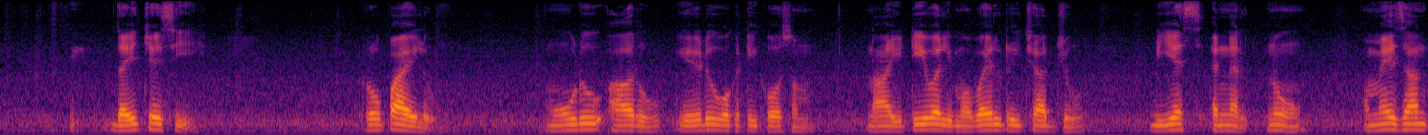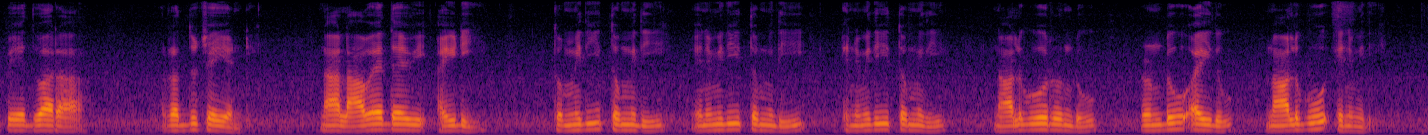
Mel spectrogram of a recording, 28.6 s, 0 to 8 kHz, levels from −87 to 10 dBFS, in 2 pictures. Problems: none marked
